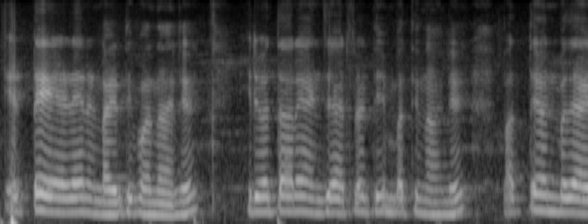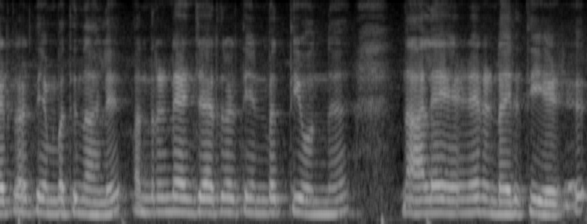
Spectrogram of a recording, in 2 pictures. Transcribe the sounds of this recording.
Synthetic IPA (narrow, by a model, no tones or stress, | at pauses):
eʈːɨeːɻeɾe̞ɳɖaːjɾɐt̪ːipɐnaːlɨ | iɾubɐt̪ːiarɨɐɲd͡ʑaːjɾɐt̪ːlaːjɾɐt̪ːiembɐt̪ːinaːlɨ | pɐt̪ːɨonbɐðɨaːjiɾɐt̪ːilaːjɾɐt̪ːie̞mbɐt̪ːinaːlɨpɐnd̪iɾɐɳɖɨɐɲd͡ʑaːjiɾɐt̪ilaːjɾɐt̪ːie̞nbɐt̪ːio̞nːɨ | naːlɨeːɻeɾe̞ɳɖaːjiɾɐt̪ːie̞ːɻɨ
